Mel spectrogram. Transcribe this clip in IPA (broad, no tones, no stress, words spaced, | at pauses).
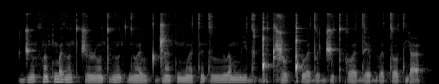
d͡ʒũ θɔ̃tma ðõtt͡ʃʊ ɹõt ðũtdõɐ̯lʊt ɖ͡ʐãtmũɐ̯tɛ̃tlːuɐ̯ midʊɡ͡ǃʊt ʐoǃʼoɐ̯dɔ d͡ʒutkɔɐ̯ dɛbʊɐ̯ tɔtja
